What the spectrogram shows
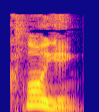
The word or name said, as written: cloying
